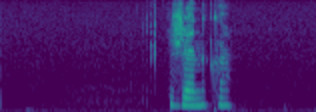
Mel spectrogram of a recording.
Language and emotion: Russian, neutral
